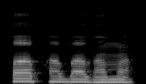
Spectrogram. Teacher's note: प फ ब भ म, ये क्या है ओष्ठ वर्ग में आता है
